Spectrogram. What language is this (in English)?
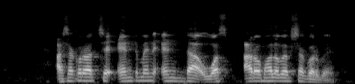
Bangla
